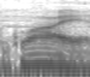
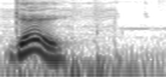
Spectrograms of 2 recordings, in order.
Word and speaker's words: Guay: Like Rebecca Guay and whatnot. Gay. Sorry. We were pronouncing her name wrong for years.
